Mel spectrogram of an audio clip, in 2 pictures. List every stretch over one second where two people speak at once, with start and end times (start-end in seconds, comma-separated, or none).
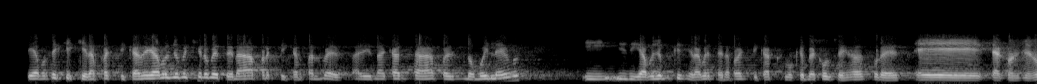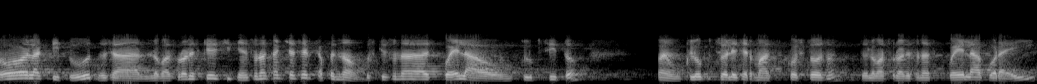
none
